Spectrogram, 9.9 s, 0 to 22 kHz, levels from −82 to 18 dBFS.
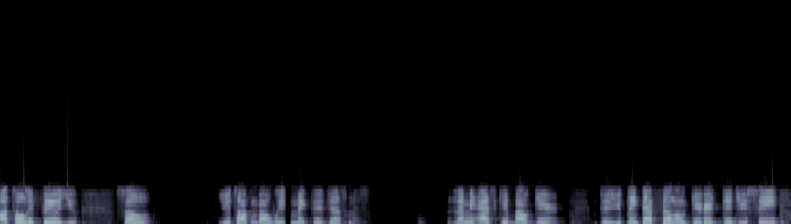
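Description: Packet loss with pitch repetition at 3.52–3.64 s, 6.86–7.18 s (scattered) and 8.74–8.80 s: the last pitch period is looped across each gap, giving brief buzzy, held tones before fading.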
